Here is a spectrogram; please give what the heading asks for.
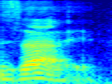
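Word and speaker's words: زاي: this here, is because in Urdu, all of these letters are pronounced as an English Z, but that's only the zai. Properly, only the zai should be pronounced like the English Z, and the others are very different.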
